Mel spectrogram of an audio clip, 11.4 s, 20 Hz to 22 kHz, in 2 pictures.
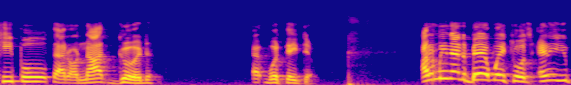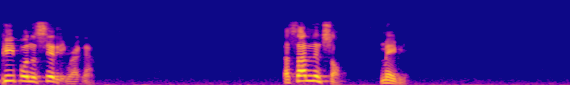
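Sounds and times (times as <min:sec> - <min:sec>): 
speech: 0:00.0 - 0:01.6, 0:02.5 - 0:03.2, 0:04.2 - 0:06.7, 0:08.6 - 0:09.8
typing on a computer keyboard: 0:01.6 - 0:02.2, 0:06.6 - 0:11.3.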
